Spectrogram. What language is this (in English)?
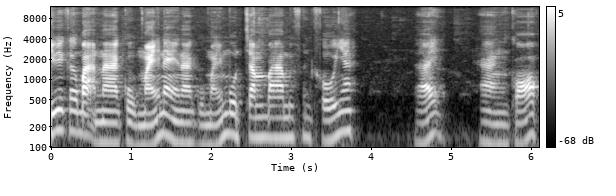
Vietnamese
